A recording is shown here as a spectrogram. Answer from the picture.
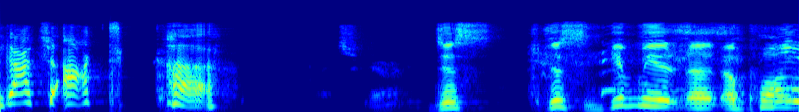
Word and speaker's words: Gachiakuta: I almost said Gachakuchi, and I know that's not how you say it. Gachiakuta?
